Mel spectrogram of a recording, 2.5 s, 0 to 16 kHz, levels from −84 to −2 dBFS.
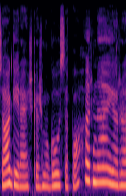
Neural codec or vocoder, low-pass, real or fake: none; 14.4 kHz; real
